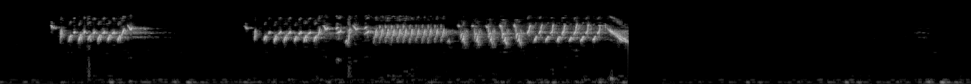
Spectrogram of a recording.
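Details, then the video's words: European goldfinch kept in a cage, singing kadouss-style song from Algeria: a brief twittering phrase, then a longer run of fast liquid trills and buzzy rattles lasting nearly four seconds, followed by silence with soft low knocks. "مورصو قادوس | extrait chant kadouss"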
